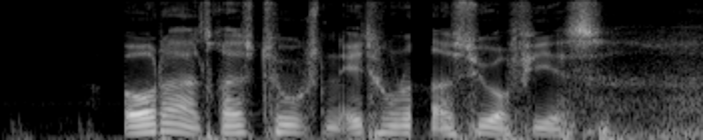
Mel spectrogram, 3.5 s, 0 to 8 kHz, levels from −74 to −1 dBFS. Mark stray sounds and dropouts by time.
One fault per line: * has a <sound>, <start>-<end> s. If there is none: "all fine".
* has a dropout, 2.1-2.2 s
